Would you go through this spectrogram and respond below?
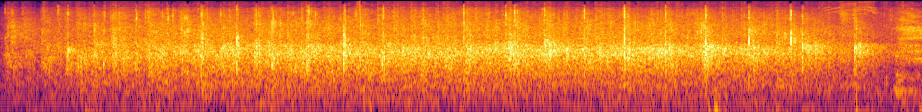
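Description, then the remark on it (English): Steady applause from an audience welcoming a paleo artist to give a talk, a dense wash of many hands clapping at even volume for several seconds before starting to taper off at the end. “I ask you to give a warm welcome to Joshua Knuppe, paleo artist.”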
